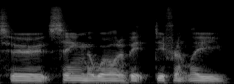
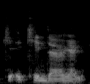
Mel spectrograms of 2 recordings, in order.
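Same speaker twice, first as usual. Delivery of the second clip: ordinary delivery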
